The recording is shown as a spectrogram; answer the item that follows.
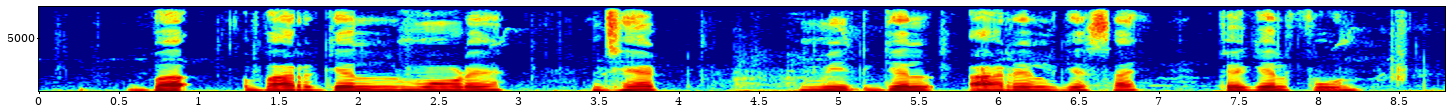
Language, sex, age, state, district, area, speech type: Santali, male, 18-30, West Bengal, Jhargram, rural, spontaneous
